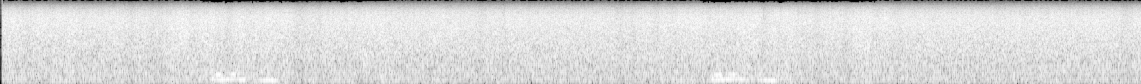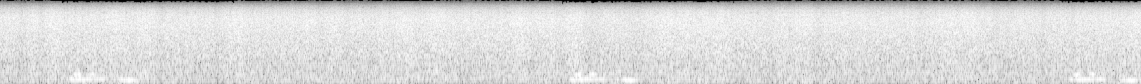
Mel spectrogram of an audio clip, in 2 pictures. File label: white noise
